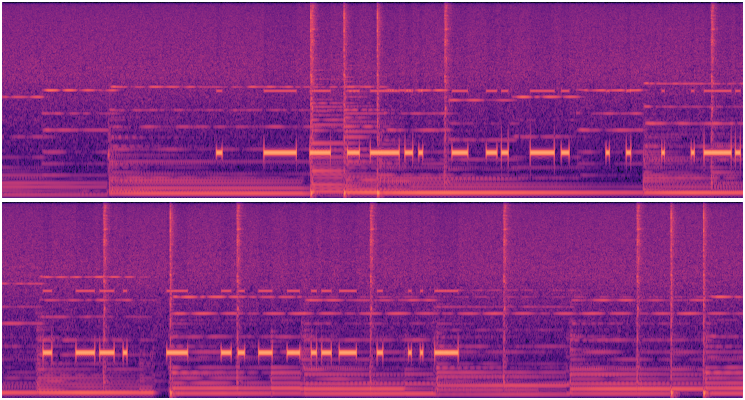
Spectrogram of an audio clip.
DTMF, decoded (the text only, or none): none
